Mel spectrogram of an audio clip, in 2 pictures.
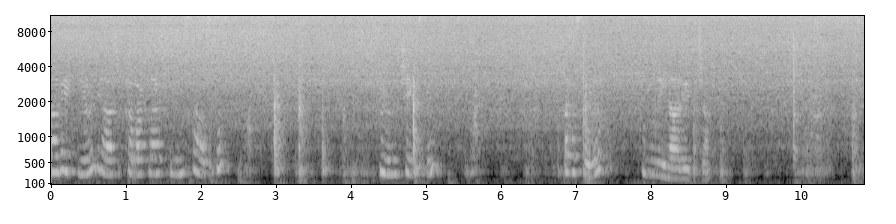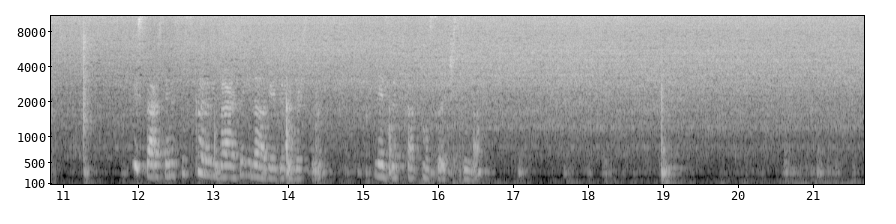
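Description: A wooden spatula stirs and scrapes vegetables in a pan.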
